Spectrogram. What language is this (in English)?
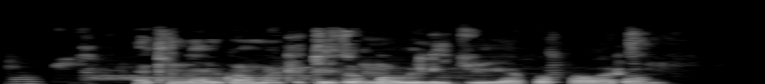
Swahili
